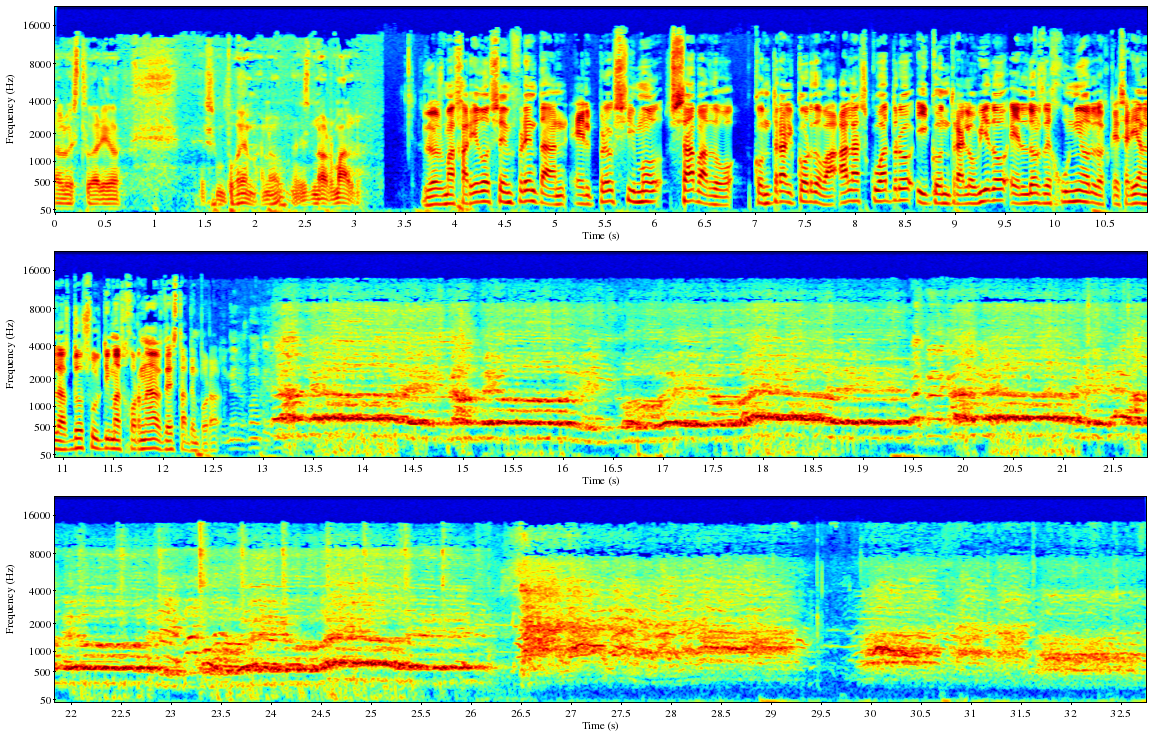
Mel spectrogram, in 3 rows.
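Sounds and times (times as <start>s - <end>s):
speech: 0.1s - 13.6s
Fuenlabrada and Tacón football team championship shouts: 13.0s - 32.7s.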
